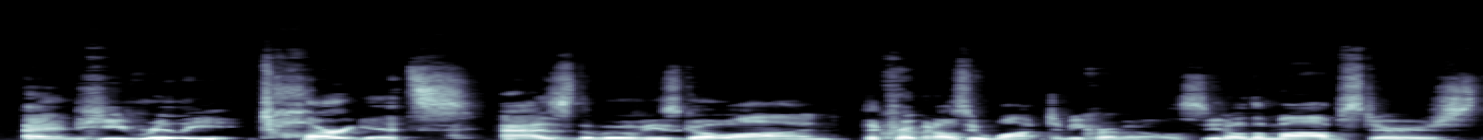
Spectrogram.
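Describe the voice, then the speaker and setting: A man speaking as a podcast co-host, discussing film in a conversational, measured, explanatory way. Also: mid-range voice.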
